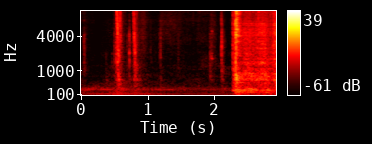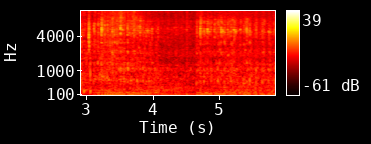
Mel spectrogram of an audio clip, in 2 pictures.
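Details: Ferguson TED20 tractor engine just after oil, filter and oil-bath air filter change: a few quiet clicks, then it catches and settles into a steady low idle with no knocks or misses; oil pressure right up, previously dropped to nothing when hot.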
